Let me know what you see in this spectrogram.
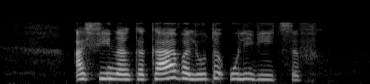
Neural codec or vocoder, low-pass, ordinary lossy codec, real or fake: none; 7.2 kHz; Opus, 16 kbps; real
